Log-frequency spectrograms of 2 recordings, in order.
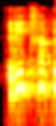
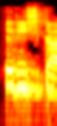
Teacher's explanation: রিক্সাকে অনেকে রিস্কা বলে থাকে, শটাকে আগে দিয়ে করে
